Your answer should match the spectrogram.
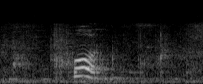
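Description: A child's voice saying one short number word, falling in pitch, just under a second in, over faint room background.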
